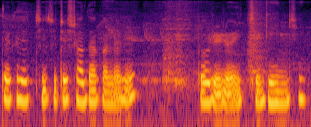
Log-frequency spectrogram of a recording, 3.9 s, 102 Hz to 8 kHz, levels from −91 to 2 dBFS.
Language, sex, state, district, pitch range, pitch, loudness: Bengali, female, Tripura, West Tripura, 245-275 Hz, 260 Hz, -14 LUFS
